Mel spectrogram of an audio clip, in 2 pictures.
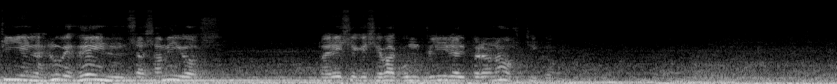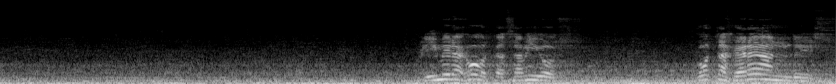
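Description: A car drives steadily along a road with a low rumble.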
